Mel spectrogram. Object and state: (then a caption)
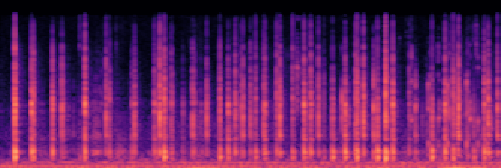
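Plastic mouthwash bottle. Long nails tap rapidly across the cap and body of a large, clear plastic Listerine mouthwash bottle full of liquid. The result is a dense run of short, crisp, bright clicks that die away almost instantly, over a faint low hum.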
